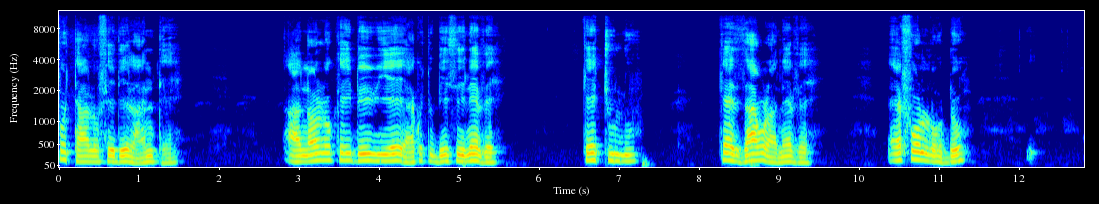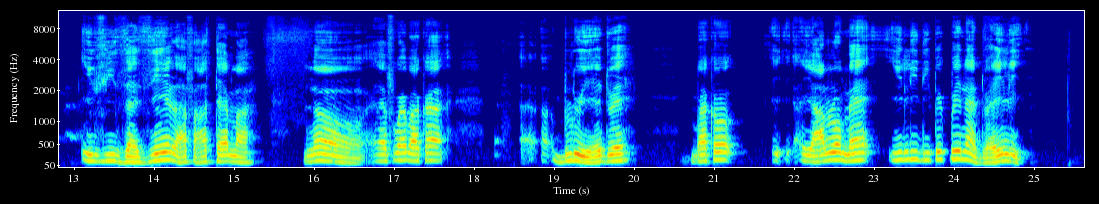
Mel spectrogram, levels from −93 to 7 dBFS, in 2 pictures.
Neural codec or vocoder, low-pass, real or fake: vocoder, 24 kHz, 100 mel bands, Vocos; 10.8 kHz; fake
